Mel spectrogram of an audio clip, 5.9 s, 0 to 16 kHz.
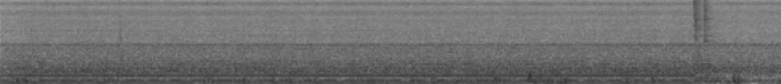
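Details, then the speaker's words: Window air conditioner, thermostat set lower on medium cooling at about 21°: fan rush with steady compressor hum that cuts out cleanly after about five seconds; compressor normally switched off by thermostat. "ये देखिए compressor band हो गया band हो गया"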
